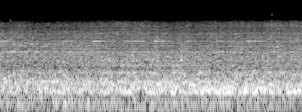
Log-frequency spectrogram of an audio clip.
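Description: A long freight train of graffitied boxcars and steel coil cars rolls steadily past nearby, a continuous loud rumble of wheels and rail noise with faint clickety-clack and no voices.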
